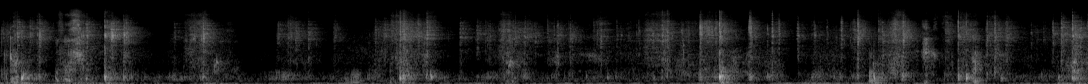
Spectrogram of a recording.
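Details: French Bulldog at play indoors, refusing to give up a toy; rapid breathy snorts and huffs in dense bursts throughout, with scuffling and handling noises in a small room.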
